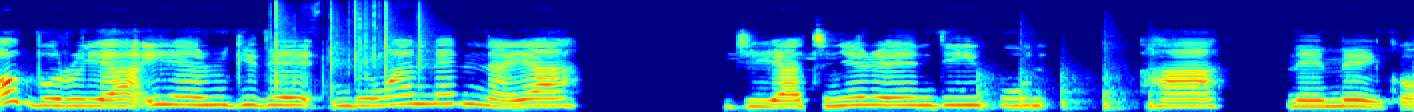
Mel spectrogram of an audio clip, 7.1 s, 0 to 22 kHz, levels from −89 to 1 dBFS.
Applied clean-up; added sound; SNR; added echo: none; Knock / Wood + Crushing; 17 dB; none.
